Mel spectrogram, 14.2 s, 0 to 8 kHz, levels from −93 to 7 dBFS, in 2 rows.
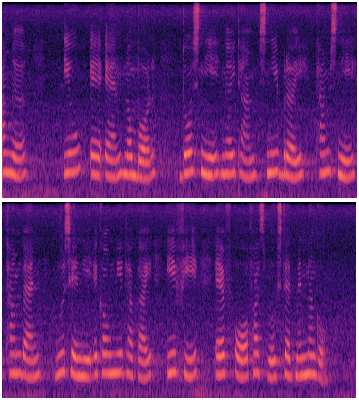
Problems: low volume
